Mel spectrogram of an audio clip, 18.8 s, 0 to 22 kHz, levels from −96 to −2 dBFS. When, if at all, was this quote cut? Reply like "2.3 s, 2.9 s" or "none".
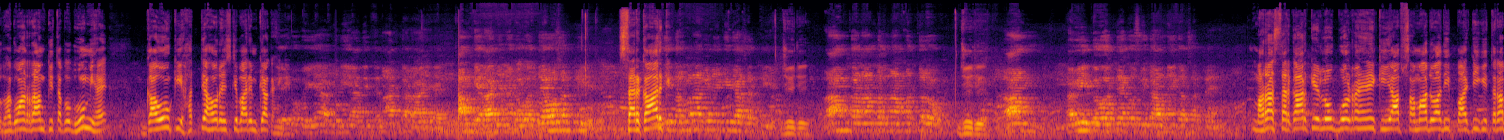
4.2 s, 5.7 s, 15.6 s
